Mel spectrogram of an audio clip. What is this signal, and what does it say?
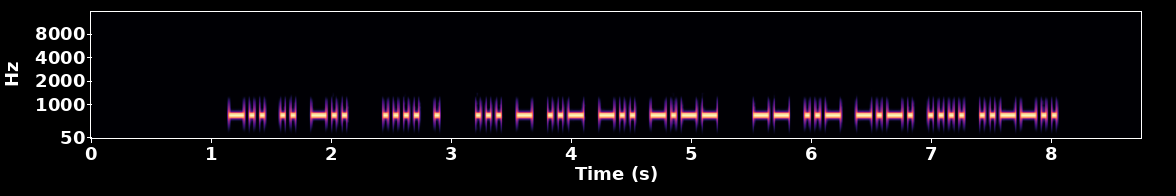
Morse code, heard as a keyed tone, about 27 wpm, 700 Hz. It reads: DID HE STUDY MUCH?
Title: Sentences from Top 1000 Words - Review Part 1 - 28wpm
